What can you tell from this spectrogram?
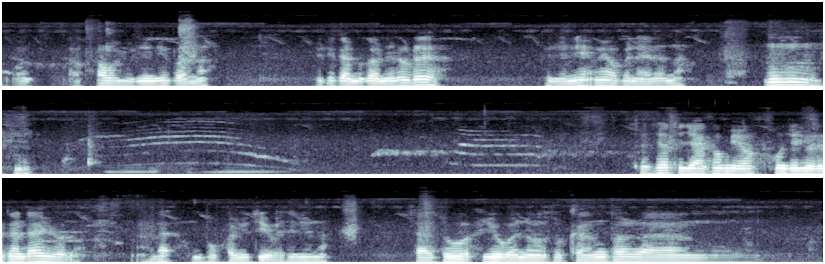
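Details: A stray kitten that arrived alone and became a temple cat at Wat Pong Chai, Chae Hom, Lampang, Thailand, gives a clear arching meow with a short follow-up between long stretches of human speech.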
